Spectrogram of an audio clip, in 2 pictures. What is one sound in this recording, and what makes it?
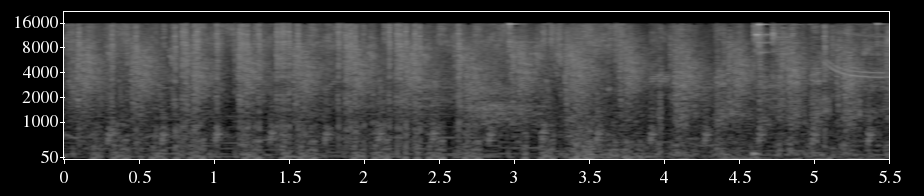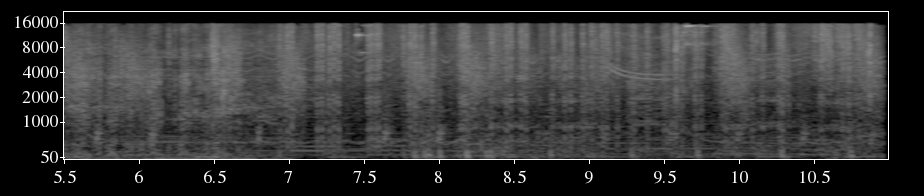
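Video game combat effects crackle and pop rapidly as attacks hit.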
